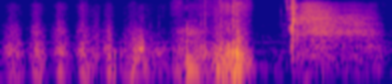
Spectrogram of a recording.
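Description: A microphone windscreen cover is pulled off, giving a quiet run of short rubbing scrapes followed by a brief, sharper rasp like fabric tearing.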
